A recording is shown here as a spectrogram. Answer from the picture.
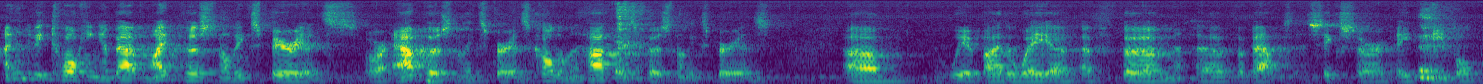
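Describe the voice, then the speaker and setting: A man with an Australian accent speaks at a moderate pace and medium pitch with ordinary pitch variation, amid audible room echo and noticeable background noise. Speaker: architect. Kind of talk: lecture. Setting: lecture hall with audience.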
